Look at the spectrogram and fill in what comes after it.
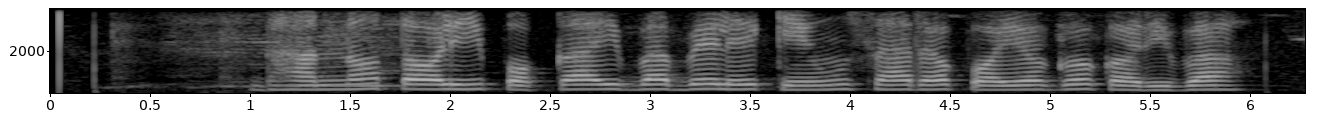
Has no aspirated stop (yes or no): yes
